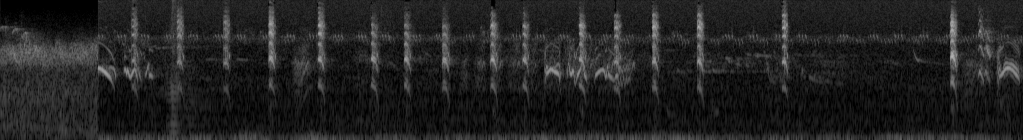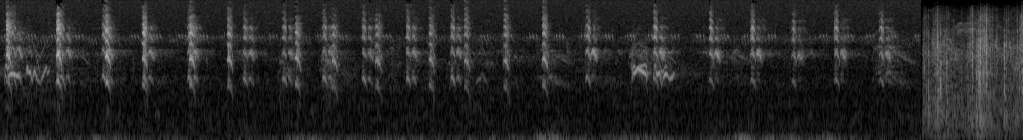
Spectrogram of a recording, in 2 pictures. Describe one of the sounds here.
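A songbird chirps and warbles repeatedly nearby.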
